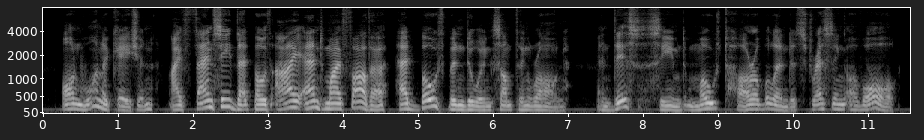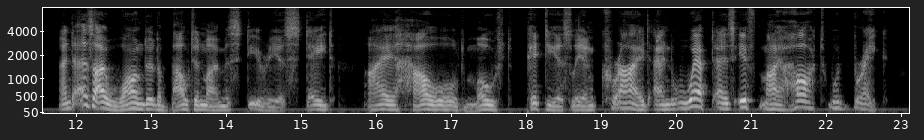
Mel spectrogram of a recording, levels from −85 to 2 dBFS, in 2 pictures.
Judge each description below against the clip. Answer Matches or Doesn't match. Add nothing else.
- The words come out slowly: Matches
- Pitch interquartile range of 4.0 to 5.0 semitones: Matches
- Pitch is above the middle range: Doesn't match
